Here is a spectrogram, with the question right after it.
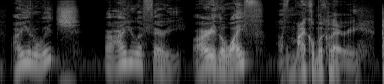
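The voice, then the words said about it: Attempted Irish accent. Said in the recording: “Can you read in Irish? Like, somebody sing can that in an read? Irish accent.”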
